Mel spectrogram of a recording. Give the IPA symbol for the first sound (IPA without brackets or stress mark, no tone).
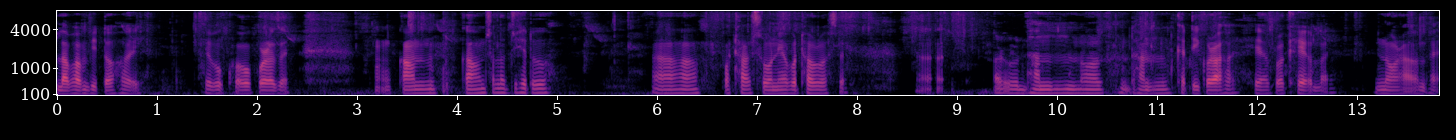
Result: l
